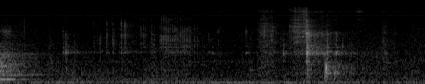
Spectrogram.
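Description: Quiet handling of a metal mic stand and its screw-on tripod adapter as the screw is cinched down, with faint ticks and a couple of light clicks about three seconds in.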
